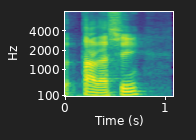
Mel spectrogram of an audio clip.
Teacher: The accent is on the ta, on the first mora.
